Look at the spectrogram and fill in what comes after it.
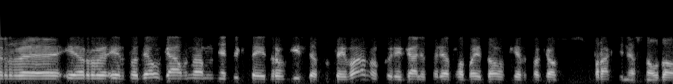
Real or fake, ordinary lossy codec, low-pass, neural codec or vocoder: real; Opus, 16 kbps; 3.6 kHz; none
